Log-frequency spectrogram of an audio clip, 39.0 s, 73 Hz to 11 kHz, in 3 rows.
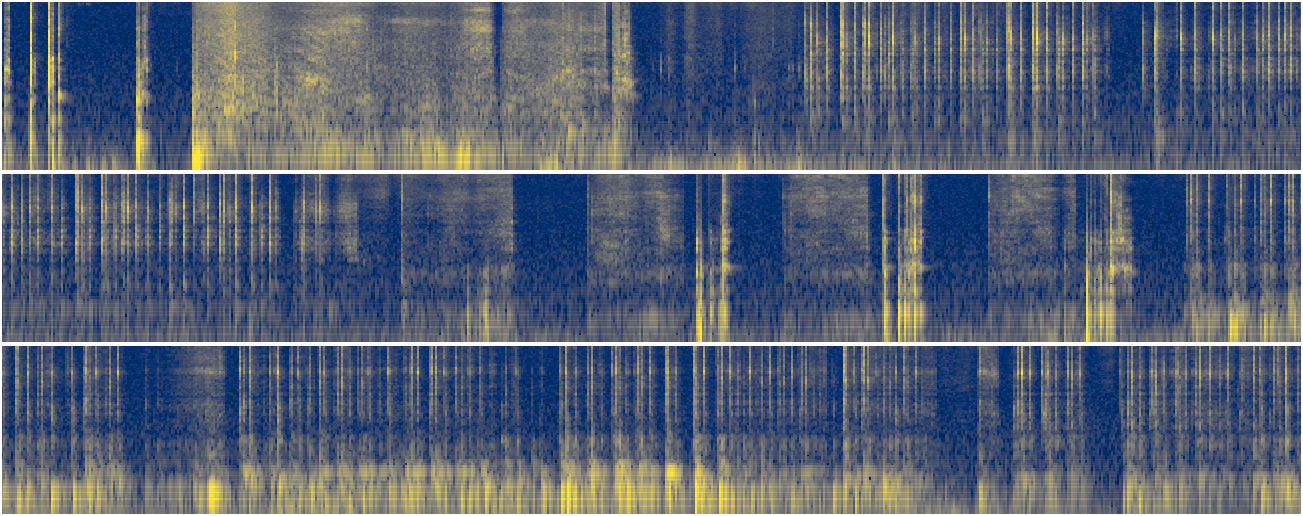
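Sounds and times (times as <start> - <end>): rasping scratches: 1.9 - 6.4.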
